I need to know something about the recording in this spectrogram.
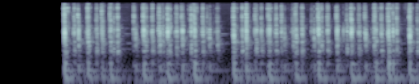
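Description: Computer keyboard typing sound effect: a rapid run of key clicks starting about half a second in, with two short pauses.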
